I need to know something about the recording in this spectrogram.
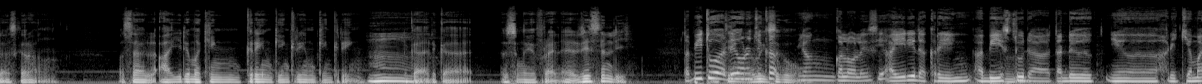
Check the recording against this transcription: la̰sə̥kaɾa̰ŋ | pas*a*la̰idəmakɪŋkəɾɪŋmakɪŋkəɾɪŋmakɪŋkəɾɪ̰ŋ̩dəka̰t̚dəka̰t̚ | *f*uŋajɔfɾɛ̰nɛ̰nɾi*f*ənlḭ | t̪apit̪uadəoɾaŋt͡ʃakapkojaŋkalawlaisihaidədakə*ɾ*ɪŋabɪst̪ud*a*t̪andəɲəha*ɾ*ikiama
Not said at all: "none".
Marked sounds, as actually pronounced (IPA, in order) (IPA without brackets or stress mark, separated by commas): a, s, s, ɾ, a, ɾ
